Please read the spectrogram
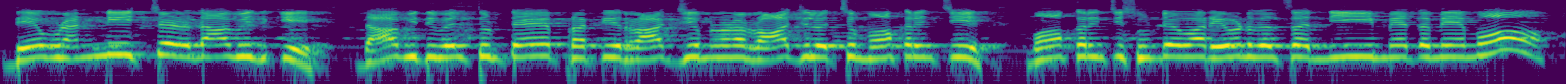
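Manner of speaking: loud, high-pitched denunciation from the pulpit; full-force preaching. Real, not acted. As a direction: thunder it out to the congregation.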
